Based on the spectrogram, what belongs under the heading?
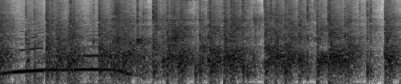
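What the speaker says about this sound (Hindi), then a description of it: "सो नाचेगा इंडिया टीम के लिए तालियां हो जाएं यार" Audience clapping for the Nachega India team at a dance show launch, brisk scattered claps from a crowd, close and loud, with a tonal whistle-like sound and voices briefly over the start.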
